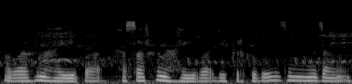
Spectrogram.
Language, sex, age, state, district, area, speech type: Bodo, female, 45-60, Assam, Udalguri, rural, spontaneous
